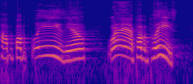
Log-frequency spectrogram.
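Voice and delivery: put-on very high, sobbing, pleading baby wail. Recalling the baby crying in her crib, the father imitates her: imitating baby crying. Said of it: "she's just crying like".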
